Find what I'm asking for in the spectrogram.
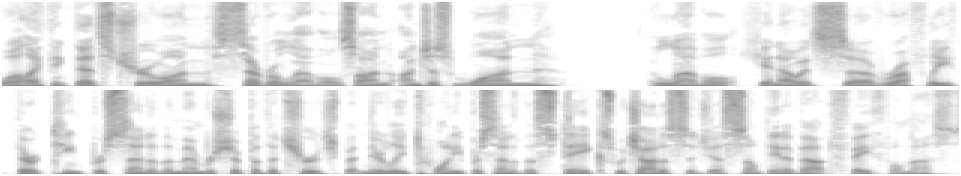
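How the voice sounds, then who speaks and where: Against a quiet background, a man with an American accent uses an ordinary speaking voice at medium pitch and a moderate pace, keeping his intonation fairly even and his loudness very even. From Utah, US. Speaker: church leader. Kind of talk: interview.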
